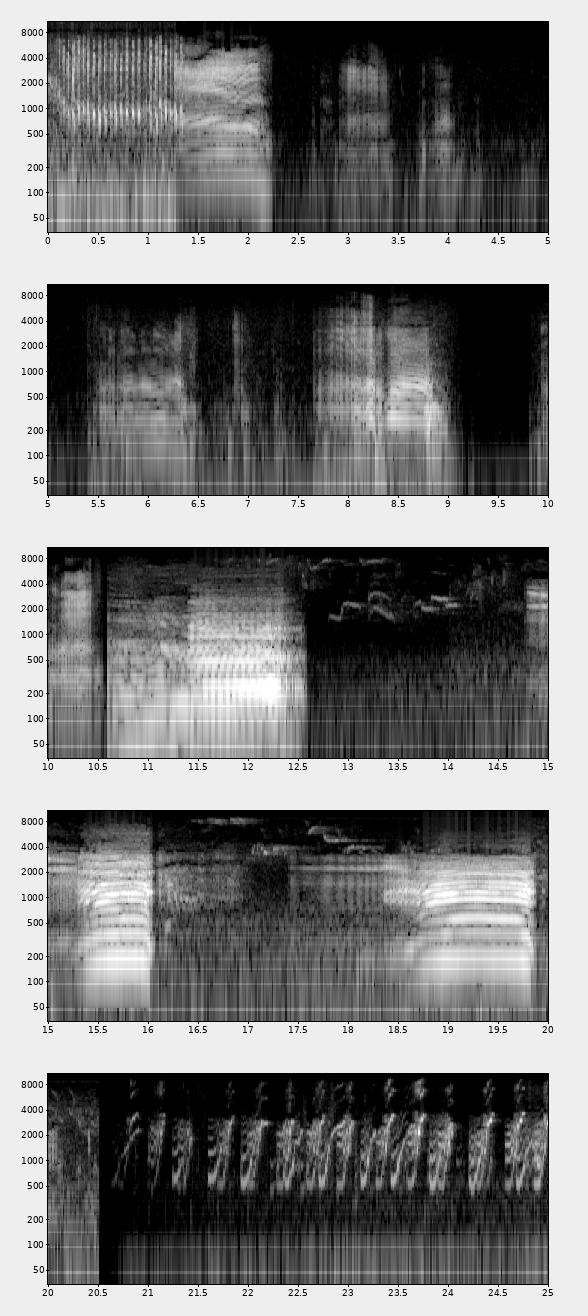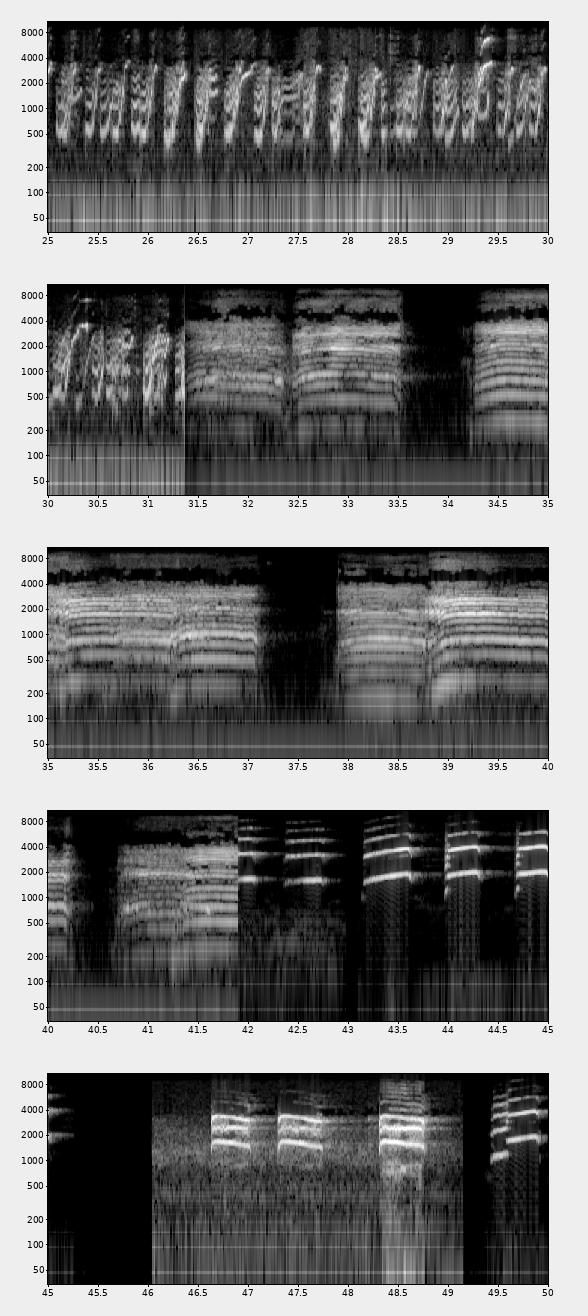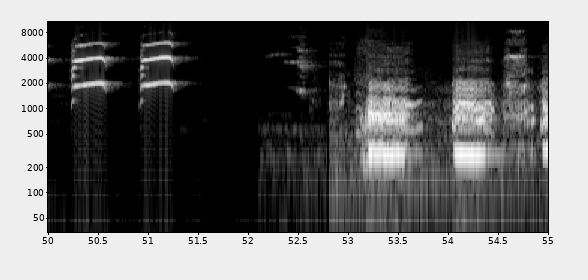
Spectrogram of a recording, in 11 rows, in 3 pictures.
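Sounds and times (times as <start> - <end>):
cow mooing: 10.3 - 12.6
guinea pigs squeaking: 20.7 - 31.4
sheep bleating: 37.9 - 41.9.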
